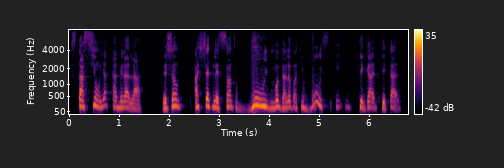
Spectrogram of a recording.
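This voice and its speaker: A preacher giving an animated sermon, breaking it up with frequent hallelujahs and acted-out exchanges. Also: medium pitch, normal speed. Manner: animated, repeats "Alléluia", acts out dialogues.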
